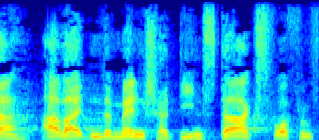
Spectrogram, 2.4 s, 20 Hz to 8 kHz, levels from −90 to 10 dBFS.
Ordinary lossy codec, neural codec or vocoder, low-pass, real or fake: none; none; none; real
